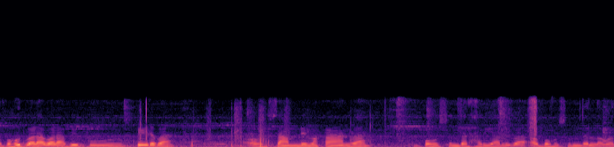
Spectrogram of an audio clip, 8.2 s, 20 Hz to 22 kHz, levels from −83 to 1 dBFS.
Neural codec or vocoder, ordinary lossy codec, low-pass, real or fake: none; none; none; real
